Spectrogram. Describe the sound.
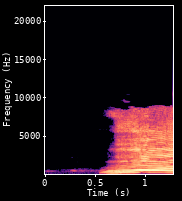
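After a brief hush, a voice lets out a mock lion's roar, imitating the devil going around like a roaring lion as the Bible says: one loud, sustained, throaty bellow that swells quickly and holds a steady, slightly rising pitch until it cuts off.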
